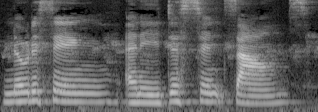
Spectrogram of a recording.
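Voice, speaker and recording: Very slow, low-pitched woman guiding meditation. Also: a little hiss or hum. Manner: calm, soothing, unhurried with long pauses. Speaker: guided meditation teacher. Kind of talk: guided yoga nidra meditation.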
